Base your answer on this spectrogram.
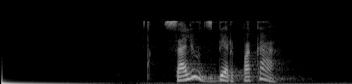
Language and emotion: Russian, positive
